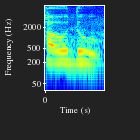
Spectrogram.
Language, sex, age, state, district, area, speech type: Kannada, female, 18-30, Karnataka, Chamarajanagar, rural, read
